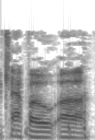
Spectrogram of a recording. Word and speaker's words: capo: So that's how the capo... – Capo. – That's how the capo... is it capo, really? – Yeah.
